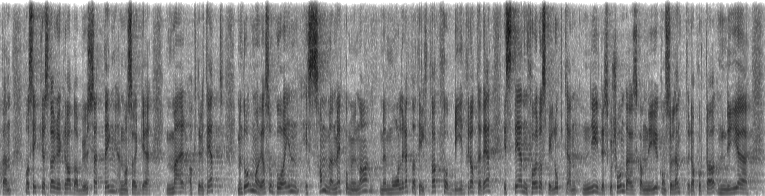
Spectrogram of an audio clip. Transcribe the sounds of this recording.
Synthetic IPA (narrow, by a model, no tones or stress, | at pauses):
t̪ɛnmɔsɪkɾəst̪œɾəɡɾɑːd̪ɑʋbʉːsɛt̪ːɪŋɛ̰nmɔsœɾɡəmæːɾɑkt̪ɪʋɪt̪ʰeːt̪ | mɛnd̪oːmɔʋɪɑlsɔɡoːɪnɪsɑmːənmɛkʰʊmʉːnɑmɛmoːlɾɛt̪ːɑt̪ʰɪlt̪ʰɑːkfɔɾɔbiːd̪ɾɑːt̪ʰɪld̪ɛ | ɪst̪eːd̪n̩fɔɾɔspɪlːəʊpːt̪ʰɪlɛnnyːd̪ɪskʉʂuːnd̪æɾskɑlnyːəkʰʊnsʉlɛnt̪ɾɑpʰɔʈːɑnyːə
